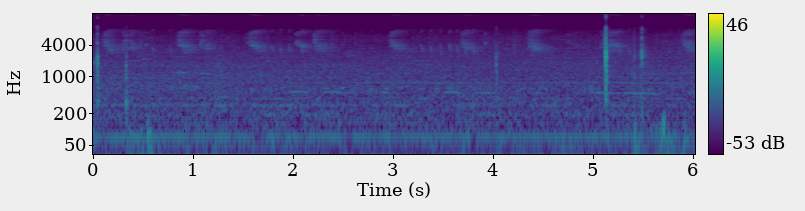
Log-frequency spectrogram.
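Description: Small songbird calling, a run of short chirps repeated every half second or so, with a sharp click about five seconds in.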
